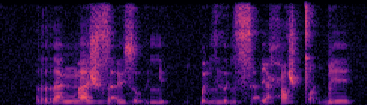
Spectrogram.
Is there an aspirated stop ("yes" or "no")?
no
